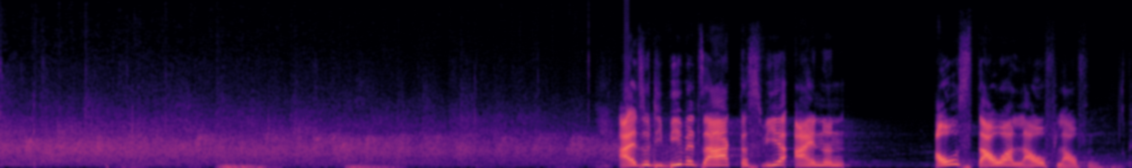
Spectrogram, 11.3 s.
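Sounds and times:
audience applause: 0.0s - 7.0s
speech: 6.2s - 8.5s, 9.4s - 11.1s.

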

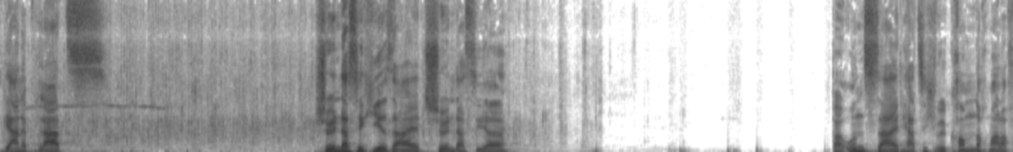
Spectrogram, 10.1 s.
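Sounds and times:
speech: 0.0s - 1.1s, 3.2s - 5.2s, 8.4s - 10.1s
audience applause: 0.0s - 6.0s.

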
